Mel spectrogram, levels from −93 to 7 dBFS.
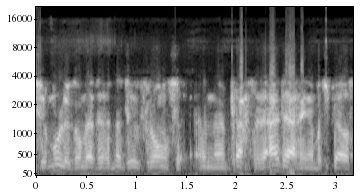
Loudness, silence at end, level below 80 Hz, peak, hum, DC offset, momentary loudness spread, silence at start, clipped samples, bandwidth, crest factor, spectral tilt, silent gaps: -12 LUFS; 0 s; -54 dBFS; 0 dBFS; none; under 0.1%; 9 LU; 0 s; 0.7%; over 20 kHz; 12 dB; -2 dB/octave; none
